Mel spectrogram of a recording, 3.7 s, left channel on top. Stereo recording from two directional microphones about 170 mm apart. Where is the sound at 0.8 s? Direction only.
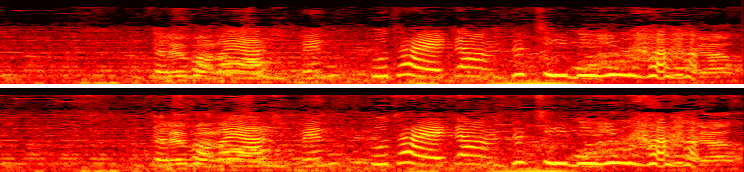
Centre (ahead or behind).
